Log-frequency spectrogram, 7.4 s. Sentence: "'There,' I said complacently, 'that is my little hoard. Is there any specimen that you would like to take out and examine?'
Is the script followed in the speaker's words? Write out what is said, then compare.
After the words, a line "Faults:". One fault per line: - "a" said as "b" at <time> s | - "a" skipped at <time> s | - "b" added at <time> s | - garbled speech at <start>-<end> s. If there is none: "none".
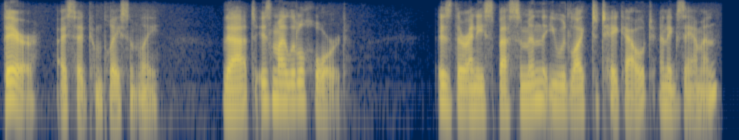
"'There,' I said complacently, 'that is my little hoard. Is there any specimen that you would like to take out and examine?'
Faults:
none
